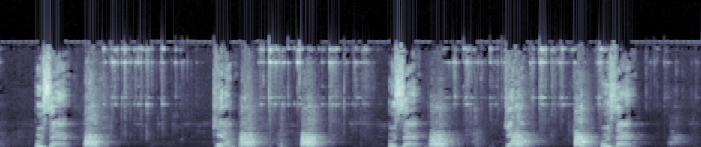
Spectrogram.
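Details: Indoor female German Shepherd reacting to footage of herself with sharp barks in pairs and short clusters, each group about every one to two seconds with silent pauses, mixed with a person's encouraging voice.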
